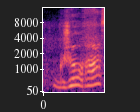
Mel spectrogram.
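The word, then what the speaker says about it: GJÖRA: Alors, cadre de lit, c'est Gjora, ça se prononce.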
